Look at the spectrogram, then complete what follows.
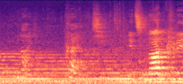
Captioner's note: speaking in a foreign language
